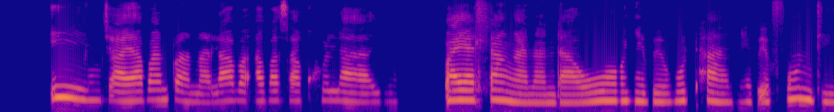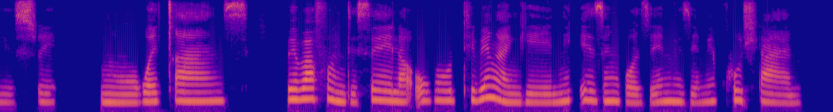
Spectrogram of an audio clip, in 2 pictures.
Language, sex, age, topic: North Ndebele, female, 25-35, health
